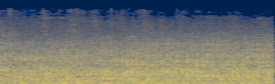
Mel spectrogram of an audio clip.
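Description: Steady low rumble of a busy city street: traffic and a crowd of pedestrians.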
